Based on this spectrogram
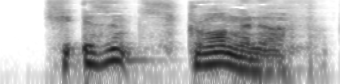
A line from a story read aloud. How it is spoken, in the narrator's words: I snapped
